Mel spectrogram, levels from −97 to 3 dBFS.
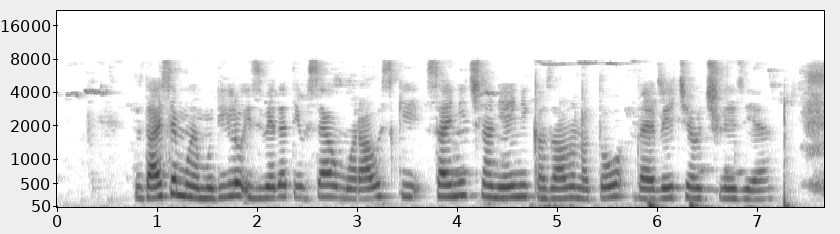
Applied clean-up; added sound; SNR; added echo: classical method log-MMSE.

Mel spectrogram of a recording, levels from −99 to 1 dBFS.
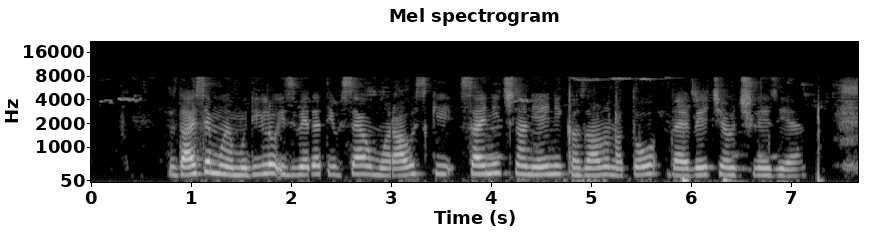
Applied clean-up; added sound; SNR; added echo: classical method spectral subtraction.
